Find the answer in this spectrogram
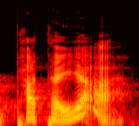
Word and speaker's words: Pattaya: So with that, let's go to Pattaya, or Pattaya, as we say it properly, the resort town.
